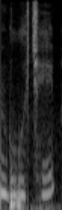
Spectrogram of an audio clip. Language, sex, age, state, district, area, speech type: Kashmiri, female, 45-60, Jammu and Kashmir, Baramulla, rural, spontaneous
